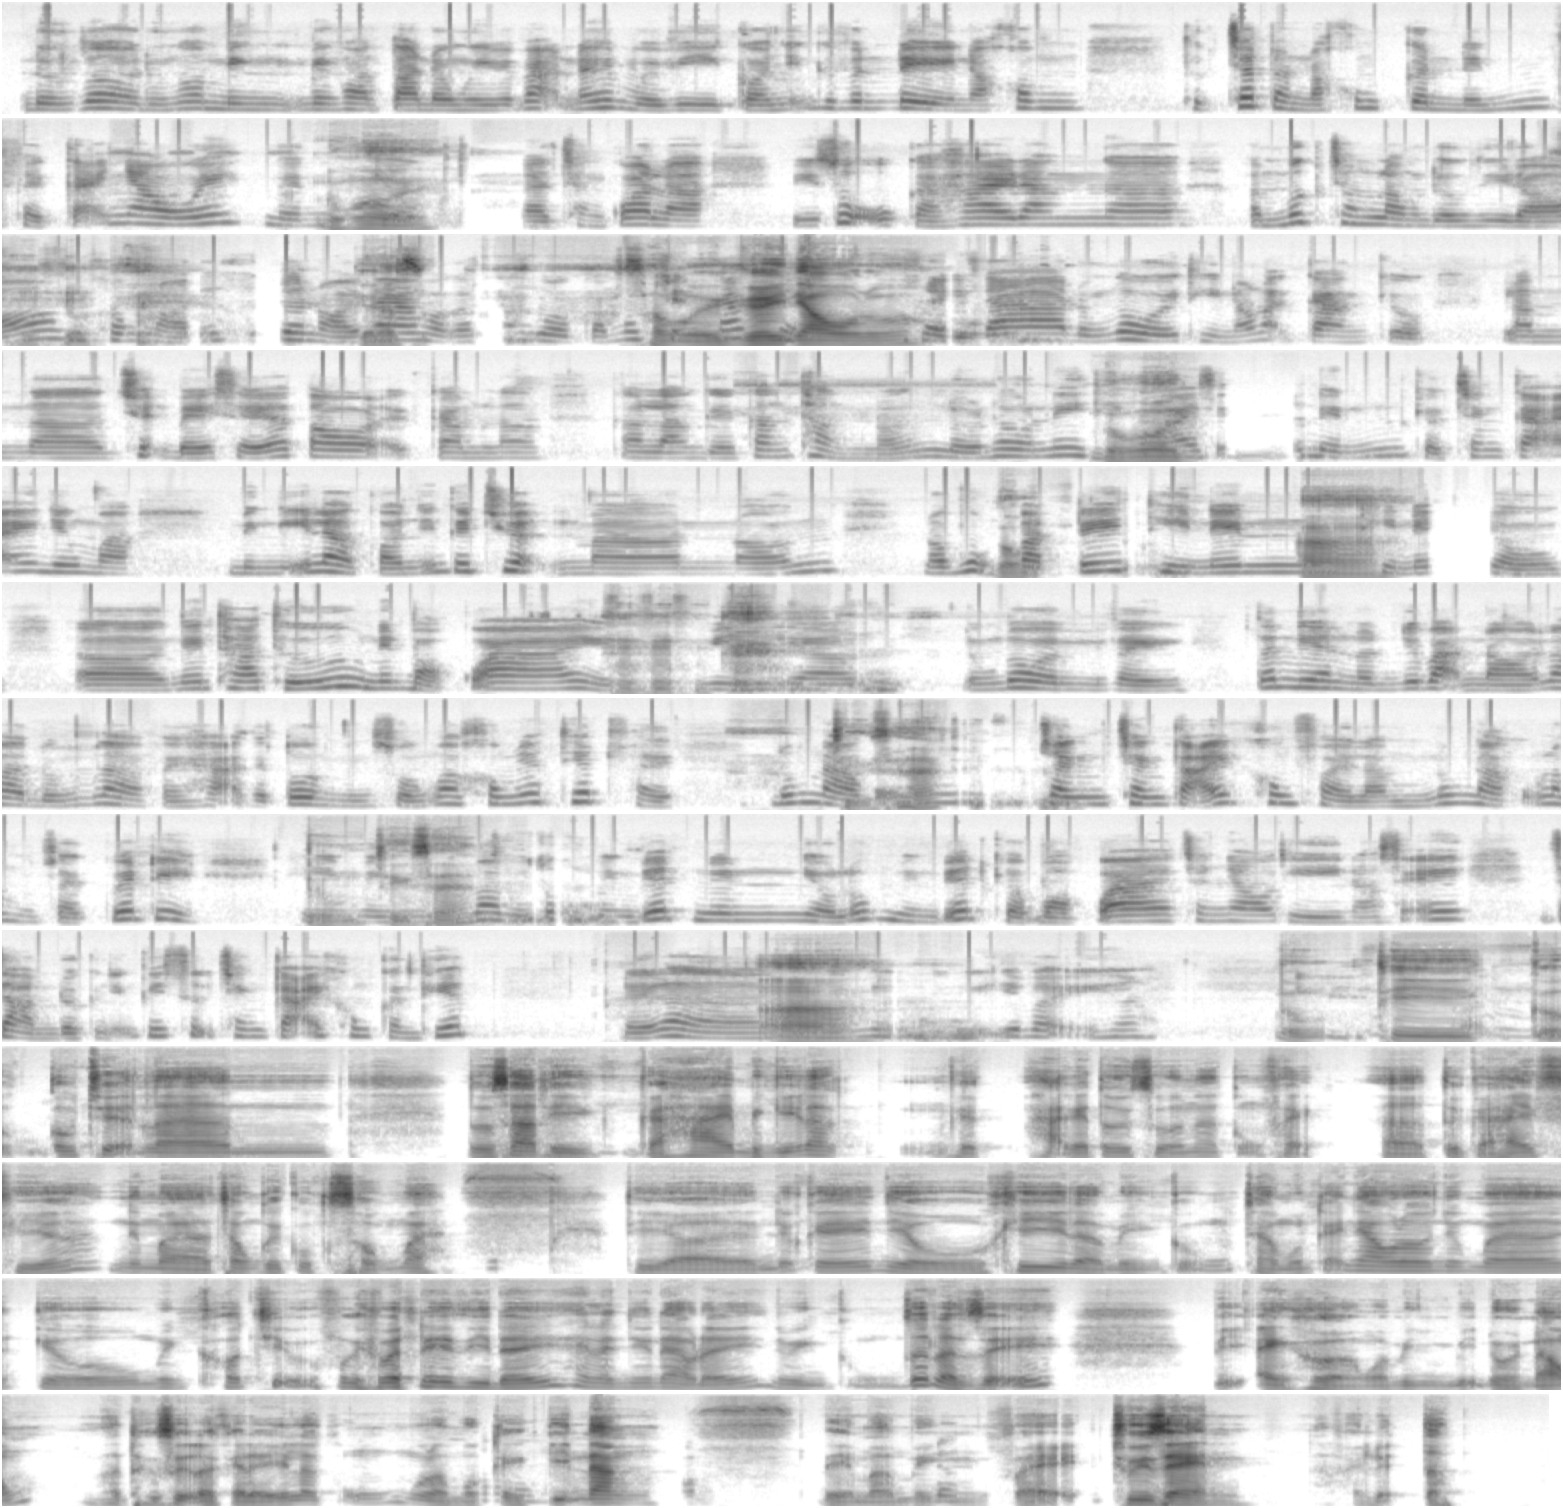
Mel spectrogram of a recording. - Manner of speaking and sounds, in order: distorted speech; other background noise; other noise; laugh; in English: "Yes"; static; mechanical hum; laugh; tapping; unintelligible speech; laughing while speaking: "về vấn"; unintelligible speech
- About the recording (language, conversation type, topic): Vietnamese, unstructured, Làm sao để giải quyết mâu thuẫn trong tình cảm một cách hiệu quả?
- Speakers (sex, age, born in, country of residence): female, 20-24, Vietnam, United States; male, 25-29, Vietnam, Vietnam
